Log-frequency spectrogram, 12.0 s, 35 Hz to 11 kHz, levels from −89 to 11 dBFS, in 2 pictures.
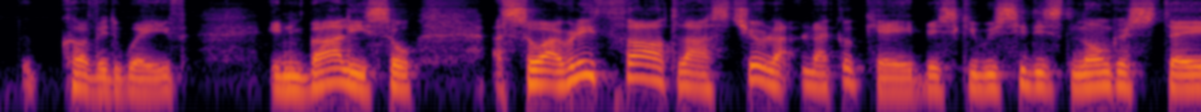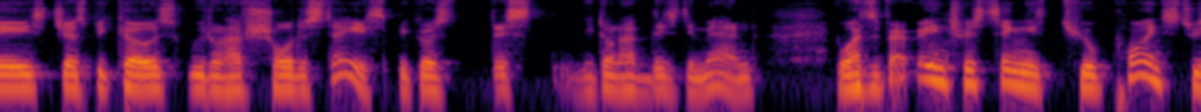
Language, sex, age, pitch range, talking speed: English, male, 30-49, 110-140 Hz, 215 wpm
